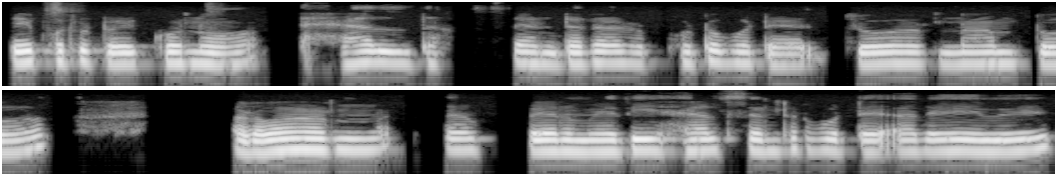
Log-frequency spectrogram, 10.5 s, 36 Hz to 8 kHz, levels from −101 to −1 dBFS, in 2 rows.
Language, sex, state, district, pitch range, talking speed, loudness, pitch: Bengali, male, West Bengal, Jhargram, 160-170 Hz, 90 wpm, -18 LUFS, 165 Hz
